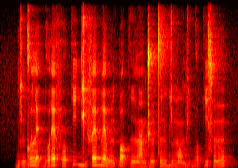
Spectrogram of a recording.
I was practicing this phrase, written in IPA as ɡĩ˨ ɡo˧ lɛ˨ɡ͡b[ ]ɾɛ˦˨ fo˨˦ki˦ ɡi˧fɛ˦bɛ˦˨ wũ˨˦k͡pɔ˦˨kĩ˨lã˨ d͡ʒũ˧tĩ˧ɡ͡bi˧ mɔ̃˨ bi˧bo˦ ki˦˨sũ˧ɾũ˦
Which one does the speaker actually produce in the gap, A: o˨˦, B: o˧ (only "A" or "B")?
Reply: A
